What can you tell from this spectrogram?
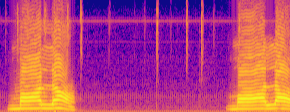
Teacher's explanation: माँ की बजाय ला के ऊपर हम ज्यादा प्रेशर दे रहे हैं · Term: बलाघात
